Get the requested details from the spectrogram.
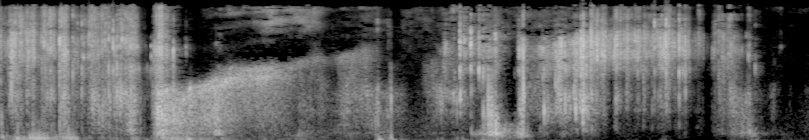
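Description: An oval bath brush with natural bristles is scrubbed against a transparent surface, close up. Dense, bright, crunchy scratching comes in rough bursts, with one longer sweeping scrape that rises in pitch. Brief pauses separate the bursts before the scrubbing fades out.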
